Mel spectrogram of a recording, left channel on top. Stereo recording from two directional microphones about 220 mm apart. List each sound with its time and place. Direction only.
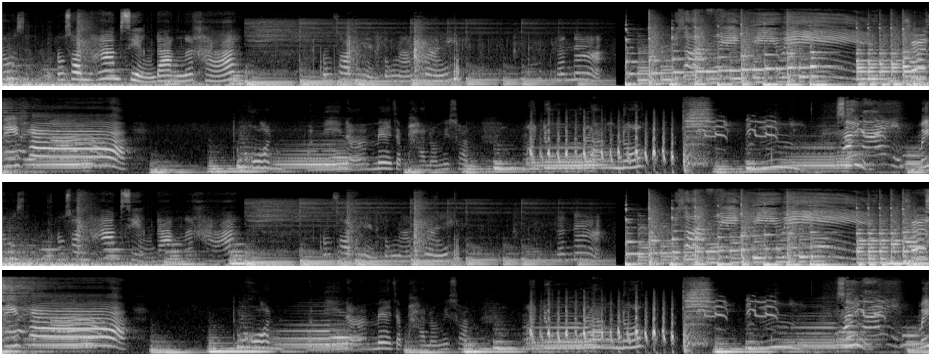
0.5 s a woman's voice: 25° left (ahead or behind)
2.4 s music: centre (ahead or behind)
5.7 s music: centre (ahead or behind)
12.3 s music: 10° right (ahead or behind)
14.5 s music: centre (ahead or behind)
